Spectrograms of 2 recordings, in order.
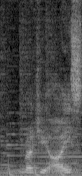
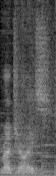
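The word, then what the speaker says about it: Regice: No, because it's spelled like R E G I C E. So it's just re ice. For some reason they didn't make it Reggie ice. They just made it red ice.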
